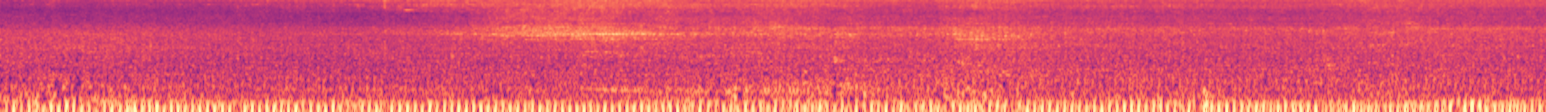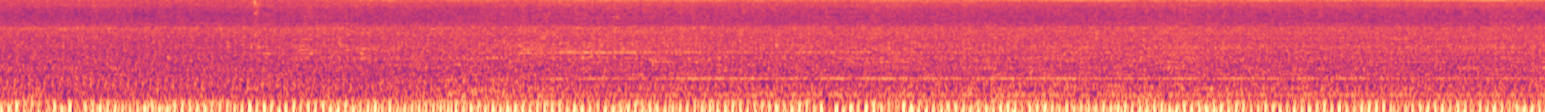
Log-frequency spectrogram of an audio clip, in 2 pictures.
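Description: Motorcycle engine idling while stopped at a traffic light, a steady low rumble mixed with the sound of surrounding traffic. A faint steady hum joins about two-thirds of the way through.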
